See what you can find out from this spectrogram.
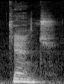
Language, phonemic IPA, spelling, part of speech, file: Turkish, /ˈɟent͡ʃ/, genç, adjective, Tr tr genç.ogg
- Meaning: young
